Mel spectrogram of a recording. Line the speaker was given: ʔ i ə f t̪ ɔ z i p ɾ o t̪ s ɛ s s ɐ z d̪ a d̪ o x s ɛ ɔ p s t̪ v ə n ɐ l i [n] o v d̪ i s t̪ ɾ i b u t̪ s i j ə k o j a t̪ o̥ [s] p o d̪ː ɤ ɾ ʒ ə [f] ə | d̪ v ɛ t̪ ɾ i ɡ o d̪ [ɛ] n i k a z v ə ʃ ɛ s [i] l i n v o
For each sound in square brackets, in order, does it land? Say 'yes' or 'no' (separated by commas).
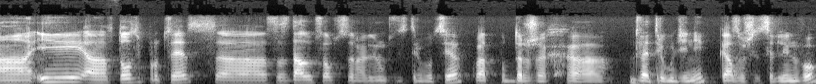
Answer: yes, no, no, no, no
